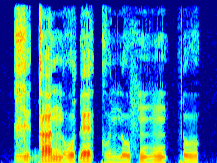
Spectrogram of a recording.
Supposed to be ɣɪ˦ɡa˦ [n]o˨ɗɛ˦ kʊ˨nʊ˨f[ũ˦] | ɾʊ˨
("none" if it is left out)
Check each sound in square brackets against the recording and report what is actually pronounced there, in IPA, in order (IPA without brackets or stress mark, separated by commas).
n, ũ˦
